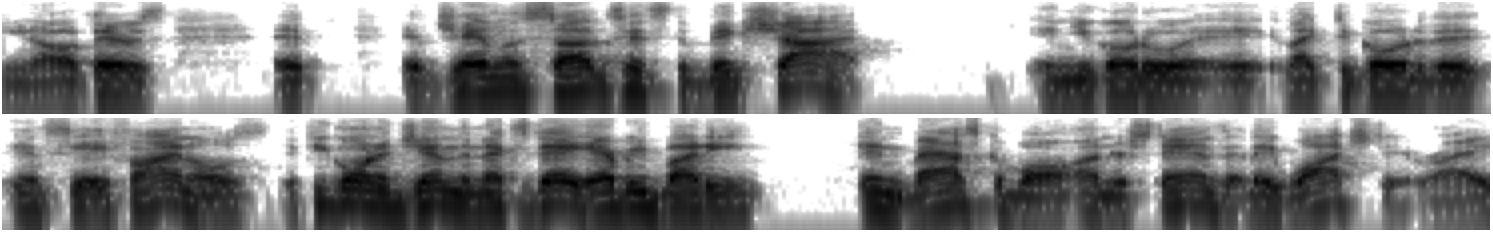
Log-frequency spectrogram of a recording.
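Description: A man with an American accent speaks at a fairly quick pace. His medium-pitched voice keeps fairly even intonation. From US Midwest, Kansas City. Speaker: basketball coach. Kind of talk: casual chat. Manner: halting.

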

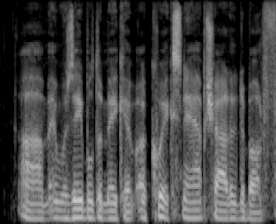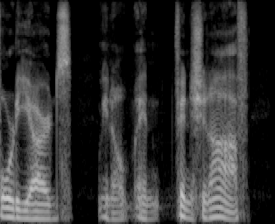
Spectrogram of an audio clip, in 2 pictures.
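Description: Talking at a very fast pace with an Upper Midwest accent, a man keeps a fairly even intonation in a dry, close sound with no echo. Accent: Upper Midwest American. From central Minnesota. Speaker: optics company employee, hunter. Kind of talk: casual technical discussion.

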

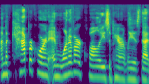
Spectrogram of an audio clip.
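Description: On a very clean recording with a silent background, a woman with an unremarkable speaking voice talks at a fairly quick pace in a fairly low pitch with lively intonation. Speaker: comedian. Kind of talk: casual chat.

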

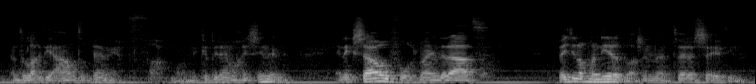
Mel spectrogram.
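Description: In a room with audible echo, a man talks at a fairly quick pace in a dark, mellow, somewhat breathy tone with ordinary pitch variation. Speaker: online entrepreneur, coach. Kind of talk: casual chat. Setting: home studio.

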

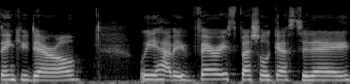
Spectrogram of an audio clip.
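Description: In a plain, everyday voice, a woman talks at a moderate pace and a fairly high pitch. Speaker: podcast co-host. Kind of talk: casual chat. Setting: stage with audience.

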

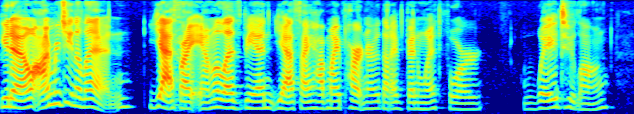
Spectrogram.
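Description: Her tone is bright and sharp, and her loudness swings widely at a moderate pace. The woman's medium pitch varies in an ordinary way, on a very clean recording with a silent background. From Texas (Katy, near Houston). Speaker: sports entertainment host and producer. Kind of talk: casual interview chat.

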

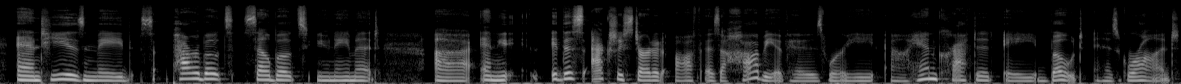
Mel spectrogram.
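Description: Someone with an American accent speaks at a fairly slow pace with ordinary pitch variation on a very clean recording with a silent background. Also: woman, medium pitch for a woman. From US Mid-Atlantic, Maryland (Ellicott City). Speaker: podcast host. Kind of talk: podcast introduction monologue. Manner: halting with fillers and restarts.

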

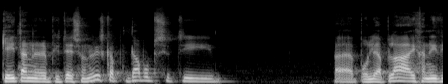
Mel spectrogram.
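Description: In a plain, everyday voice, a man speaks at a moderate pace with ordinary pitch variation. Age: 40s. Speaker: fintech founder. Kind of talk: casual chat.

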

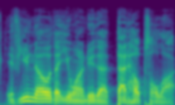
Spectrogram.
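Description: A man with an American accent and a fairly low, dark, mellow voice speaks at a moderate pace with ordinary pitch variation, in a very clean recording with a silent background and a dry, close sound with no echo. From Texas. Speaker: podcast host and content creator. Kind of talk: casual chat.

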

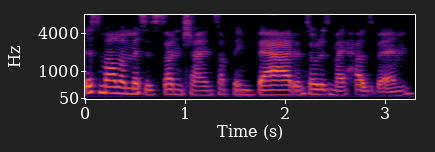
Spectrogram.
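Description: A woman speaks at a fairly quick pace in a fairly low voice, with ordinary pitch variation. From North Carolina. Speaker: podcast host, startup founder and mother. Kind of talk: solo podcast monologue. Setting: recording at home on the floor. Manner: casual, with laughs and fillers.

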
